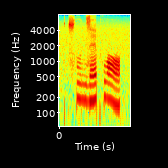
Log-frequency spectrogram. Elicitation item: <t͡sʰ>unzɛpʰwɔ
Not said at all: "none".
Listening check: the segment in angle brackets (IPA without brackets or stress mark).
t͡sʰ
